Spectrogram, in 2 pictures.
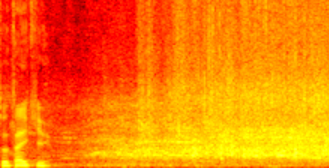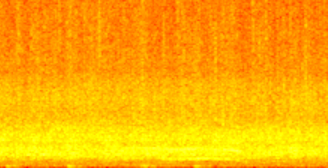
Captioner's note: applause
